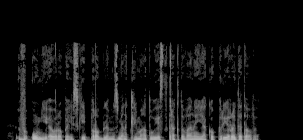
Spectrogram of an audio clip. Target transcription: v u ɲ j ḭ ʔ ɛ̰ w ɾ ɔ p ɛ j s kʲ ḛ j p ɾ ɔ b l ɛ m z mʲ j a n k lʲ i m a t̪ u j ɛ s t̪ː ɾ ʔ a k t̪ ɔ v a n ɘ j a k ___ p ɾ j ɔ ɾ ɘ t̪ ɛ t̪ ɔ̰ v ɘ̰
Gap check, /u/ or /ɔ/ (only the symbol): ɔ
